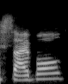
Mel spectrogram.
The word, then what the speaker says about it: Siebald: Did I pronounce that your not last name right? It's actually Siebald, but it's a Siebald.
